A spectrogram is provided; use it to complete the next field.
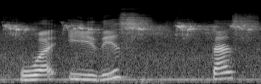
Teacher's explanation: سین سے سیٹی کی آواز آنی چاہیے · قاف کو موٹا پڑھیں گے اور تھوڑا سا لمبا کریں گے کھڑی زبر ہے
